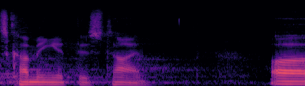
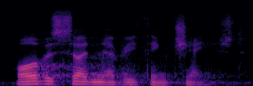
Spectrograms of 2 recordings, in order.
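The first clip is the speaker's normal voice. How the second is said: usual speaking voice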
